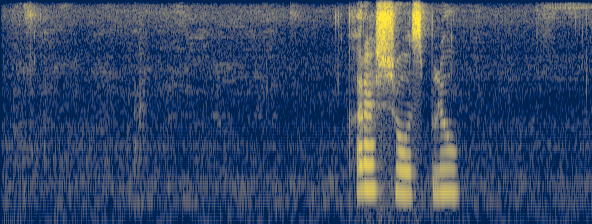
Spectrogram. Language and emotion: Russian, neutral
